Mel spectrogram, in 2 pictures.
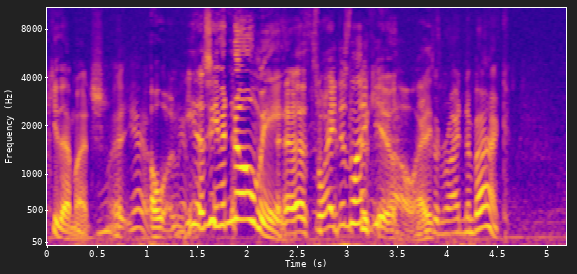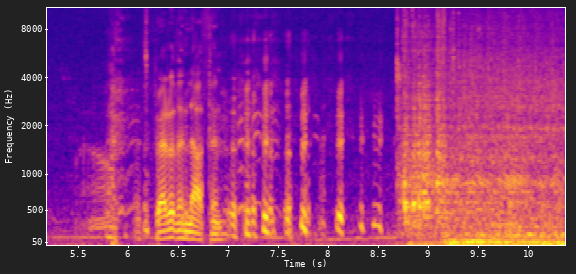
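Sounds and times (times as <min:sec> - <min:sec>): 
speech: 0:00.0 - 0:04.7, 0:05.6 - 0:09.1
laughter: 0:01.9 - 0:03.9, 0:05.6 - 0:08.7
old vehicle engine cranking and firing for its first start of the day: 0:08.7 - 0:10.3.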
